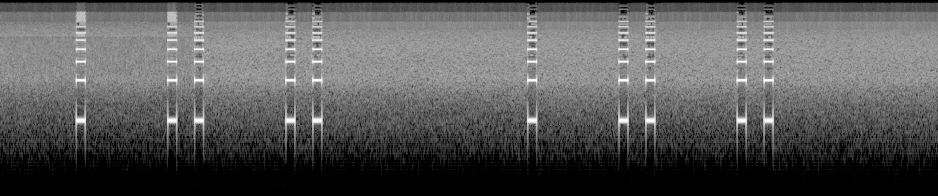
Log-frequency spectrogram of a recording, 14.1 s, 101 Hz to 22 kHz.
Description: Beep code, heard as beeps from a small speaker, played twice, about 810 Hz. 1-2-2. In Phoenix BIOS tables: DMA initialisation failure.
